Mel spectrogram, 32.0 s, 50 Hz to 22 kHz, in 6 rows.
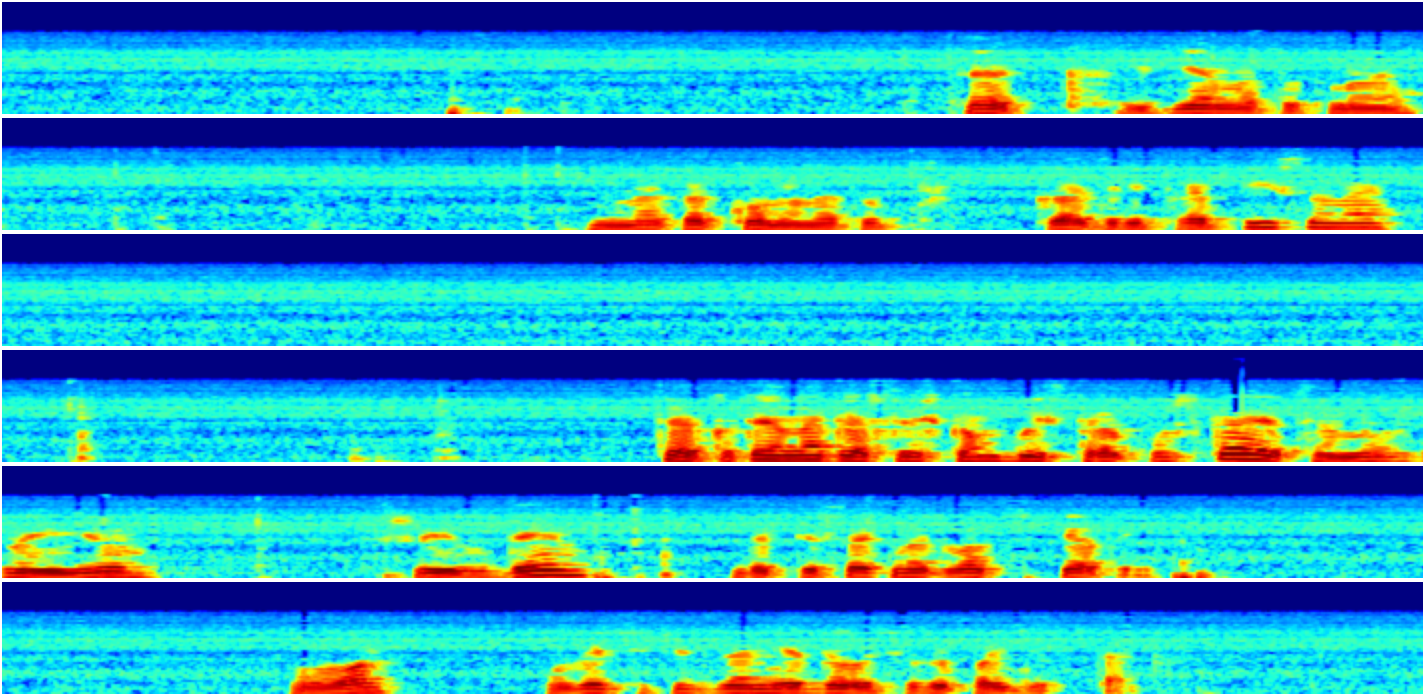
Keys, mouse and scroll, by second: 1.7 space, 3.3 click, 4.5 click, 5.7 click, 7.2 click, 8.7-16.2 drag, 21.7-22.2 drag, 23.5 shift+d, 24.3 click, 25.6 space, 30.3-31.9 middle drag.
